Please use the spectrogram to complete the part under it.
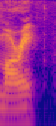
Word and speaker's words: Mari: I'm pronouncing your name wrong. It's Mari, not Mary.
